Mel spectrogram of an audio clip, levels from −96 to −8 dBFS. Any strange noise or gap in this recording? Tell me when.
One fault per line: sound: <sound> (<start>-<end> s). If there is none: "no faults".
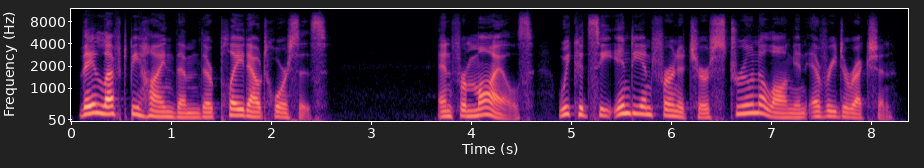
no faults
